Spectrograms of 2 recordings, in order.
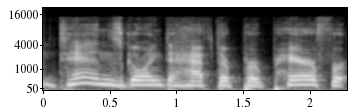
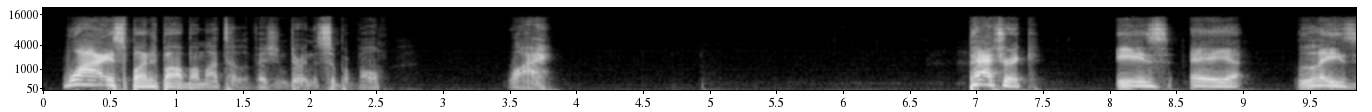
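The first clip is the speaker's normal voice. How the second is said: put-on sports pundit rant voice, lower pitch; 4 semitones lower than usual. Doing a take on SpongeBob at the Super Bowl: Stephen A. Smith impression. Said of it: "If I was Stephen A. Smith doing a take".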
